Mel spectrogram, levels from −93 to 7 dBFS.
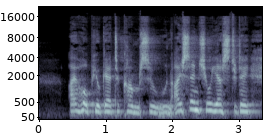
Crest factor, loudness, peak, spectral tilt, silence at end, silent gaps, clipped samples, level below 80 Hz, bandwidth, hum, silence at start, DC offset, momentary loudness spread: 18 dB; -21 LUFS; -4 dBFS; -2.5 dB/octave; 0 s; none; under 0.1%; -58 dBFS; 17.5 kHz; none; 0.45 s; under 0.1%; 7 LU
